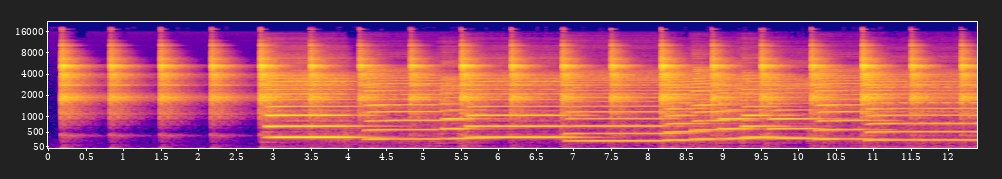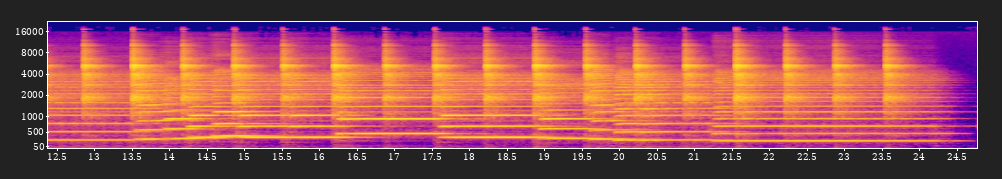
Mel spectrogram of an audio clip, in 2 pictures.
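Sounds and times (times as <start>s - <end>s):
tenor saxophone: 2.9s - 24.7s.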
